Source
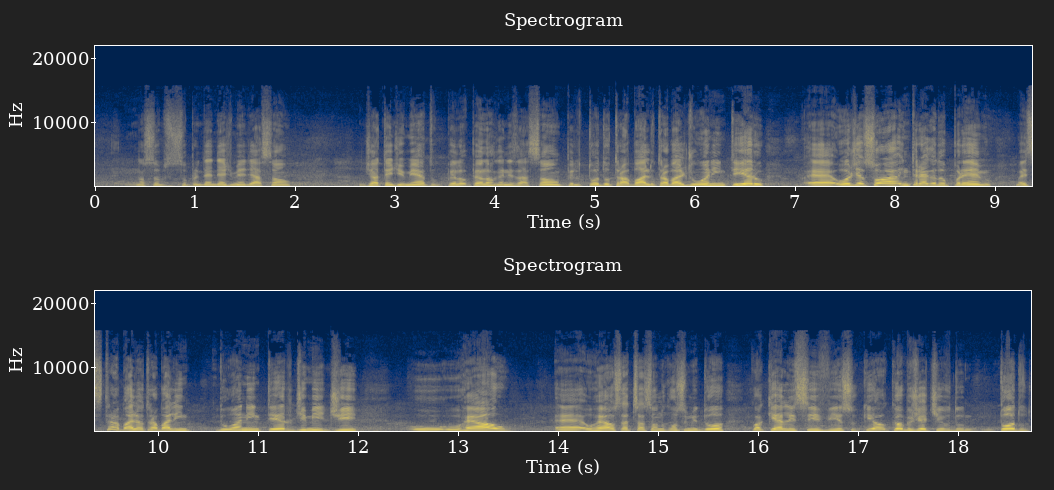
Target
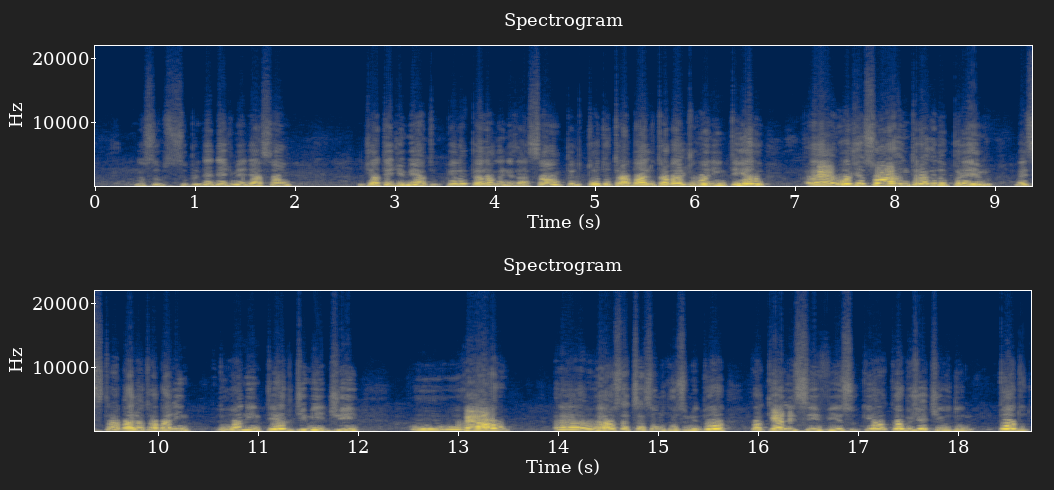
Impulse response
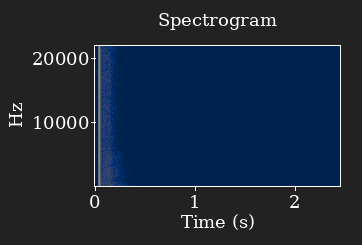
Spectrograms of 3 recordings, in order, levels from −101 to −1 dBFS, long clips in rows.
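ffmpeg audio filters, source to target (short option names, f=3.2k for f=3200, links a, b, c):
-filter_complex "[0:a]aeval=exprs='if(lt(val(0),0),0.447*val(0),val(0))':c=same,asettb=1/sr,asplit=3[a][b][c];[a]atrim=end=4.174[d];[b]atrim=start=4.17:end=4.97,asetpts=PTS-STARTPTS,afade=t=in:d=0.004:c=qsin,afade=t=out:st=0.796:d=0.004:c=qsin,highpass=f=170:p=1[e];[c]atrim=start=4.966[f];[d][e]acrossfade=d=0.004:c1=hsin:c2=qsin[g];[g][f]acrossfade=d=0.004:c1=qsin:c2=hsin,afwtdn=0.0501,asplit=2[h][i];[1:a]atrim=start_sample=2205,atrim=end_sample=4410[j];[i][j]afir=irnorm=-1:irlink=0,volume=7.5dB[k];[h][k]amix=inputs=2:normalize=0,afftfilt=real='re*1.73*eq(mod(b,3),0)':imag='im*1.73*eq(mod(b,3),0)':win_size=2048:overlap=0.75,volume=-3dB"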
